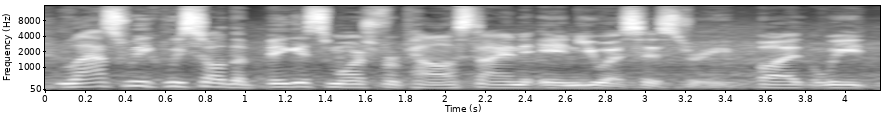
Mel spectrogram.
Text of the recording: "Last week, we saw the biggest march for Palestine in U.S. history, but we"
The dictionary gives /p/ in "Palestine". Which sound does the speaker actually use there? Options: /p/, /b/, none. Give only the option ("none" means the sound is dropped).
/p/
